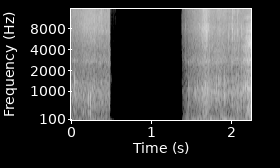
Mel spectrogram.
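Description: Faint outdoor background noise broken by a dead-silent gap of nearly a second, about half a second in, where the sound track is cut; the faint background then returns.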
